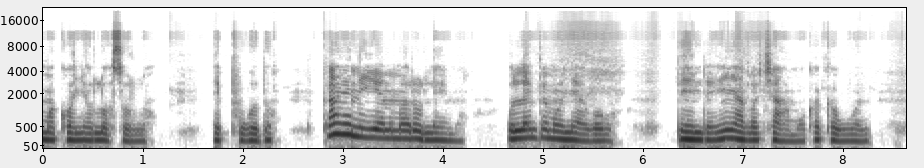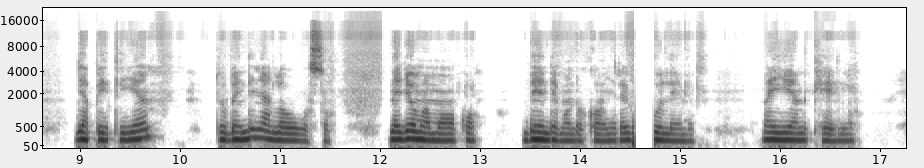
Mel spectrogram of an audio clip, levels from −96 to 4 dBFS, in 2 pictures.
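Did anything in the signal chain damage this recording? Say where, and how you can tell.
Yes. At the codec stage, the audio was likely coded with Opus in its CELT music mode at a low rate, one that fits about 24 kbps. Band energy survives but fine detail is filled with noise, so the speech sounds grainy and rough throughout, though the bandwidth stays full.

At playback, the output likely starved of data or its thread was blocked. A playback stall cuts the speech off right after "bende mondo konyre", leaving silence from 14.55 to 14.74 s, about 0.2 s, before the sound resumes where it stopped.

The player then worked off its backlog with time-compressed catch-up, cutting out small pieces and cross-fading the joins. From 14.74 to 15.52 s the speech runs 1.25 times faster at unchanged pitch, returning to normal speed just before "ma yien".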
